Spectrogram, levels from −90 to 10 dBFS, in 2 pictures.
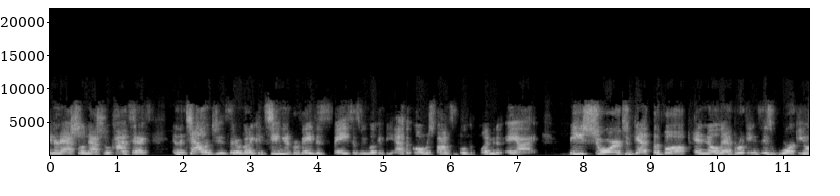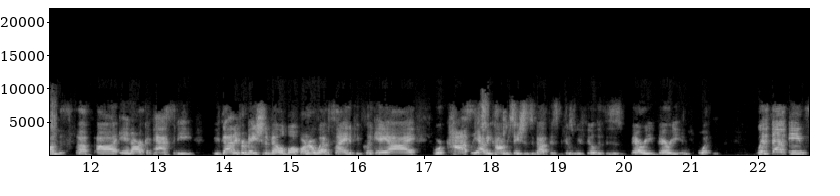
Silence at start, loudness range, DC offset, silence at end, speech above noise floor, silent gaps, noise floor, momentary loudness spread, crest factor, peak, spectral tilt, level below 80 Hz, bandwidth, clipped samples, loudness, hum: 0 s; 4 LU; under 0.1%; 0.05 s; 52 dB; none; -72 dBFS; 9 LU; 16 dB; -4 dBFS; -3.5 dB/octave; -68 dBFS; 9.6 kHz; under 0.1%; -20 LUFS; none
